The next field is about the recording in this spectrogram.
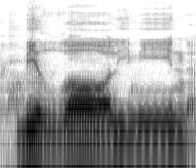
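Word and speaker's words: بالظالمين: Sehingga huruf lamnya ini dia dibaca idgham, huruf lamnya ini. Dari bi langsung masuk ke huruf dha. Bizzalimin. Dha dibaca panjang ya.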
